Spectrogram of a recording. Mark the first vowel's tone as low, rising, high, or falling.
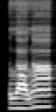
low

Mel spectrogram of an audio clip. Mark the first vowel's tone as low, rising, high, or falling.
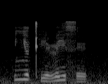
high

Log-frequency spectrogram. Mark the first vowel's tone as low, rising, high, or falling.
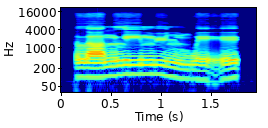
rising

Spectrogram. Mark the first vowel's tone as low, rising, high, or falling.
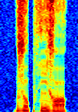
high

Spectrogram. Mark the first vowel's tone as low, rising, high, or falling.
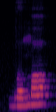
low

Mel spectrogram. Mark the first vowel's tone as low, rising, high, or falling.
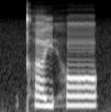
low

